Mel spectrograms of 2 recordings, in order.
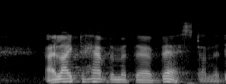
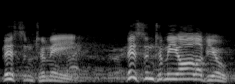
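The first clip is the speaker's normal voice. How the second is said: commanding shout; 12 semitones higher than usual. Acted. Landlord to his rebellious tenants, shouting them down.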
